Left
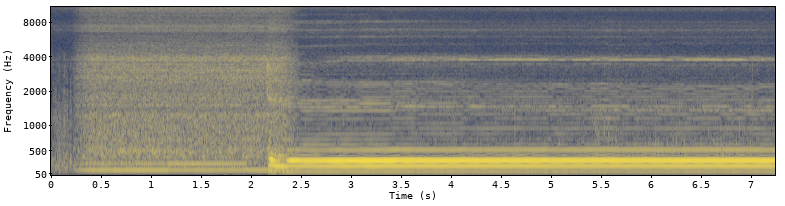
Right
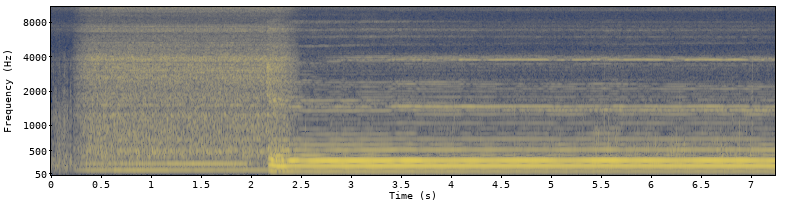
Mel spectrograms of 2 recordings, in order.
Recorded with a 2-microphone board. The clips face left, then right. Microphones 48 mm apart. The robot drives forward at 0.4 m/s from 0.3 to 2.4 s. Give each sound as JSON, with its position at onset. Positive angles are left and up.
{"t": 2.1, "sound": "singing", "side_deg": 10, "distance_m": 1.1}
